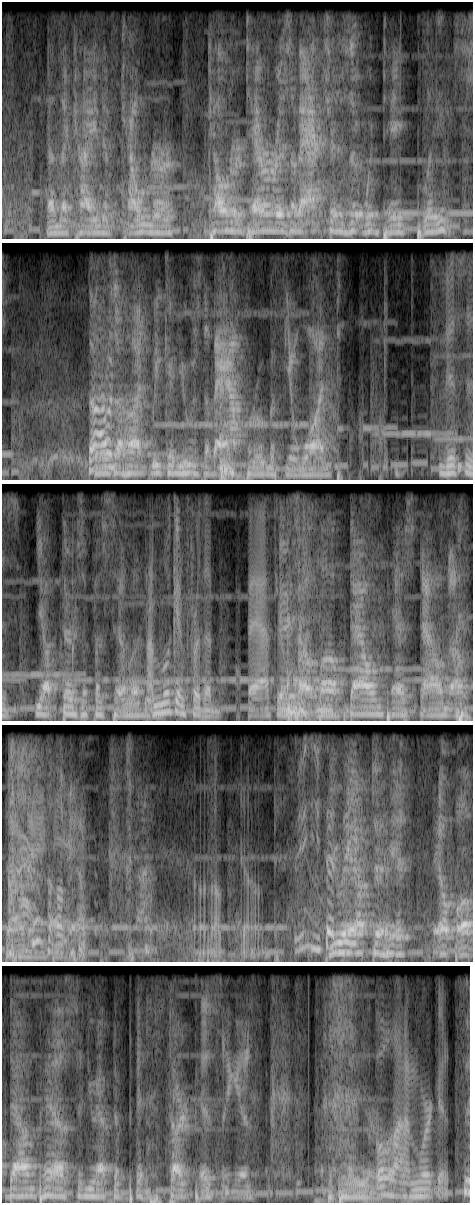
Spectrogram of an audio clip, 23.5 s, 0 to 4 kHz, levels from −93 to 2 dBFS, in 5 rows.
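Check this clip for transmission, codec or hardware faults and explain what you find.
Three kinds of fault turn up: voice-detector dropouts, voice-detector chopping, and bit error spikes, all carried over a call path band-limited at 4 kHz, which fits G.711 mu-law at 64 kbps.

Sound dropped by the voice detector, at 0.12–0.26, 1.86–2.02, 4.88–5.58, 18.34–18.44 and 21.50–21.52 s: the sender likely judged real sound as background and stopped transmitting. Comfort noise fills the gap, the longest lasting 0.7 s.

Sound chopped by the voice detector, at 8.18–8.52 and 15.1–17.06 s: the detector likely toggled repeatedly. Fragments vanish into comfort noise, making the sound choppy.

Bit error spikes, at 3.99, 12.38 and 21.91 s: a flipped bit throws one to three samples sharply off. Each is heard as a single broadband tick.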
